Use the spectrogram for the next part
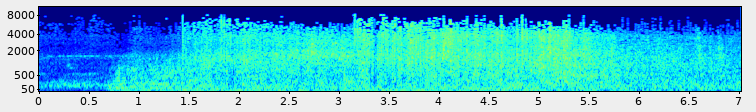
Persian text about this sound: صداهایی که در نوار غزه متوقف نمی شود، بمباران و انفجار، و پس از آن آژیر آمبولانس ها.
